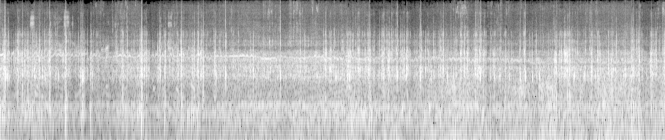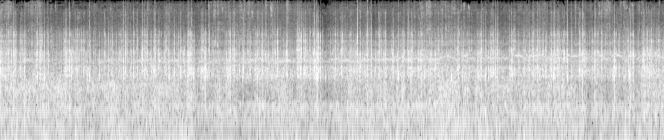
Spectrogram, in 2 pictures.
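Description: Wind rumbles steadily past outdoors.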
